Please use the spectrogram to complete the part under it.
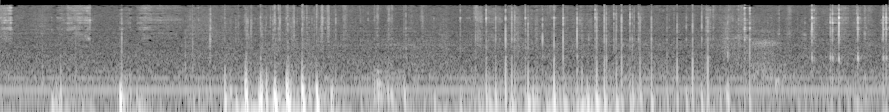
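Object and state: Plastic-handled silicone basting brush.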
